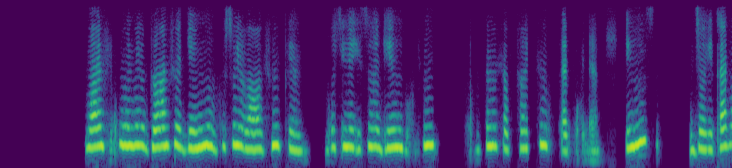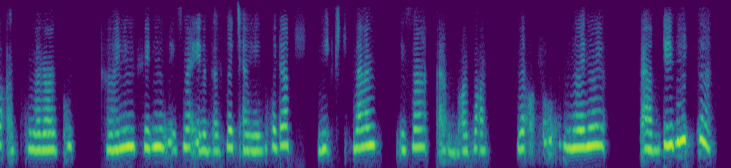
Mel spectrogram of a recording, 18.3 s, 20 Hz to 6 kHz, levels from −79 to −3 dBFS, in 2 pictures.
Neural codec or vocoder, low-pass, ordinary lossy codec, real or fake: codec, 16 kHz, 0.5 kbps, FreqCodec, smaller model; 5.4 kHz; AAC, 48 kbps; fake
